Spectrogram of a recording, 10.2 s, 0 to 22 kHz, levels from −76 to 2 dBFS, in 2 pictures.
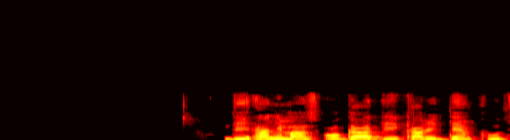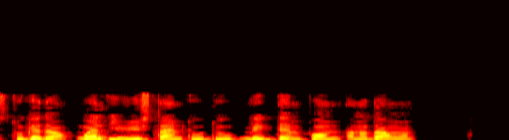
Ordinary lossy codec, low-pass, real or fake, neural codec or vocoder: AAC, 32 kbps; 7.2 kHz; real; none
